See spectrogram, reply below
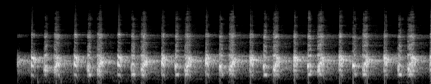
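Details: Chakor (chukar partridge) giving a rapid, rhythmic series of harsh clucking notes, about two per second. The notes repeat steadily and grow slightly louder, with a clear ringing overtone, against a quiet background.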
